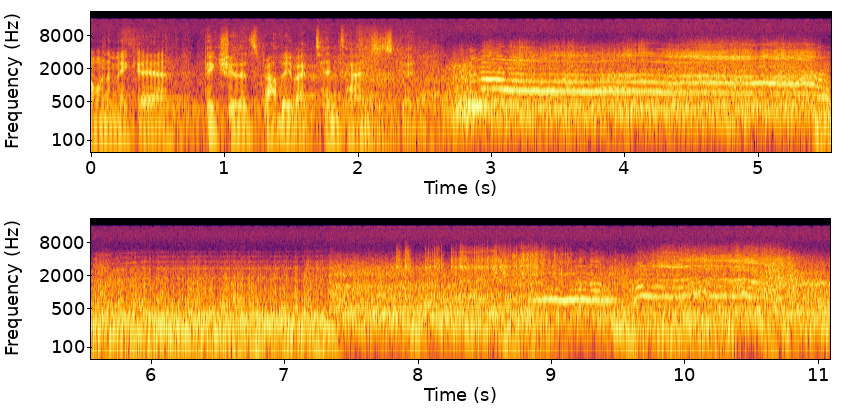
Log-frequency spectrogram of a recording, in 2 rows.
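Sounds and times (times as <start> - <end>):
rushing wind-like noise: 2.3 - 11.0
man screaming: 2.7 - 5.8, 8.8 - 11.0.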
